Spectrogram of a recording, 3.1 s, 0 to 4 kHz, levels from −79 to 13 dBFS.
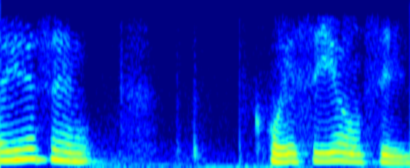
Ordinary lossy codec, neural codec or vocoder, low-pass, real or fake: none; codec, 16 kHz in and 24 kHz out, 0.4 kbps, LongCat-Audio-Codec, fine tuned four codebook decoder; 3.6 kHz; fake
